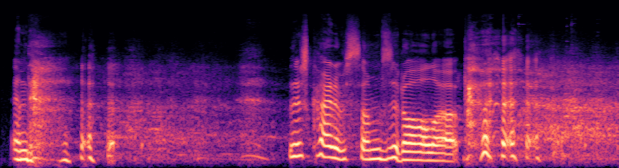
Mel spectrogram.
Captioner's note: laughing; all laughing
